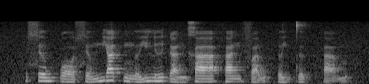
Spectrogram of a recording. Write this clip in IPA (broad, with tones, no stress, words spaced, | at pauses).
sə˧wɓɔ˨˩sə˨˩˦mja˦˥t̚ ŋə˨˩˦jlɨ˧˥ ɗa˨˩nxaː˧ha˧nfa˨˩˨w hə˨˩j t̪ə˨˩k̚ʔa˨˩˨m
